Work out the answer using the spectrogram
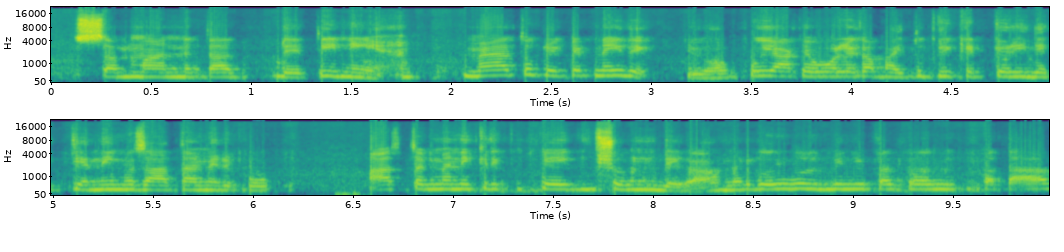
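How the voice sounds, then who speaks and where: Young woman, high voice, sarcastic rambling vlogger, mixed online-picked English accent, light background noise. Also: darkish tone, poor audio. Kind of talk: casual rant to camera.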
